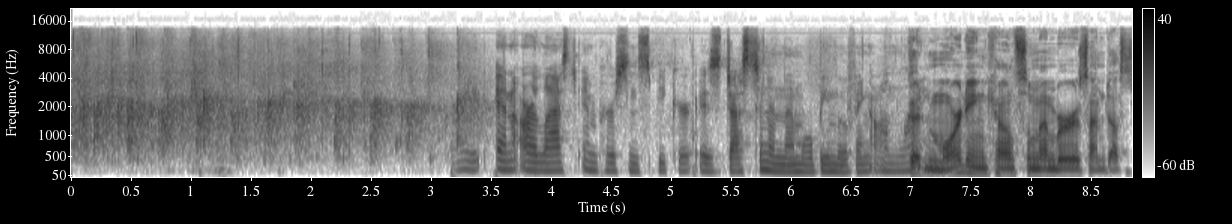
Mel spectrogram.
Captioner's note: applause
